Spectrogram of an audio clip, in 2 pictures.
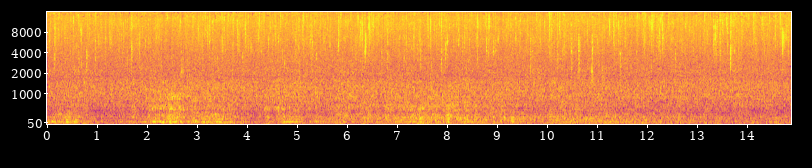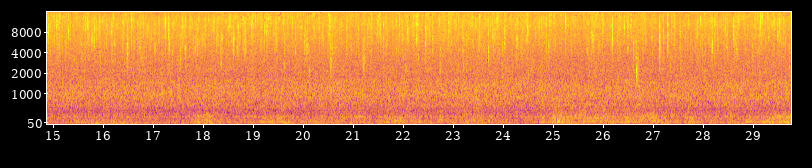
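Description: Steady rain falling with an even hiss, with low rumbles of thunder swelling in the first few seconds and again several times later.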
